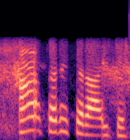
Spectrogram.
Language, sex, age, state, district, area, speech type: Kannada, female, 18-30, Karnataka, Kolar, rural, conversation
